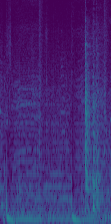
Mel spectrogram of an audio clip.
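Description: Background music with sustained tones and a deep beat, and a short, bright clink of dishes near the end.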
